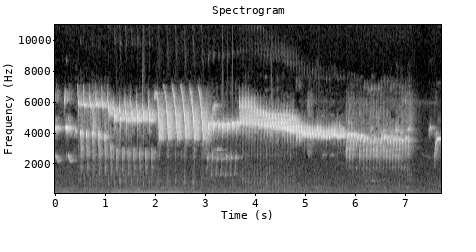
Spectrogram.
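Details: Canary singing a long, varied phrase of rolling trills and swooping slurred notes that merge into a smooth sustained trill, with a brief buzzy segment near the end.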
